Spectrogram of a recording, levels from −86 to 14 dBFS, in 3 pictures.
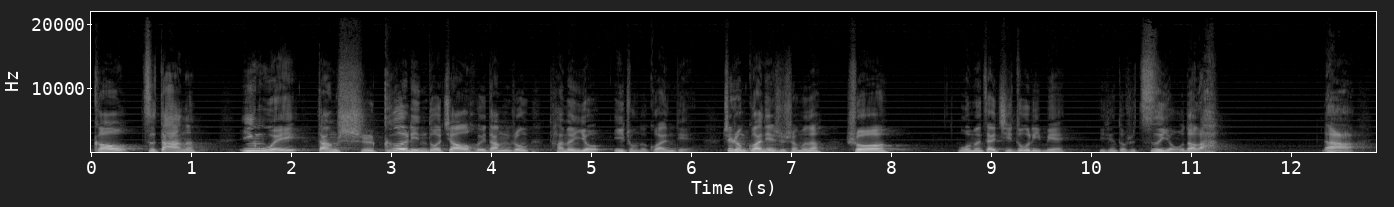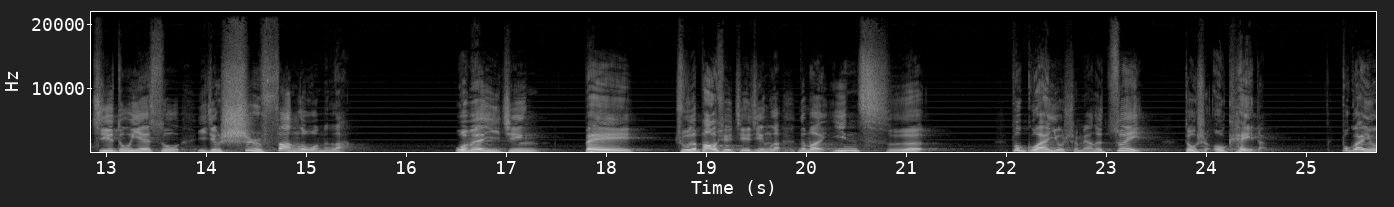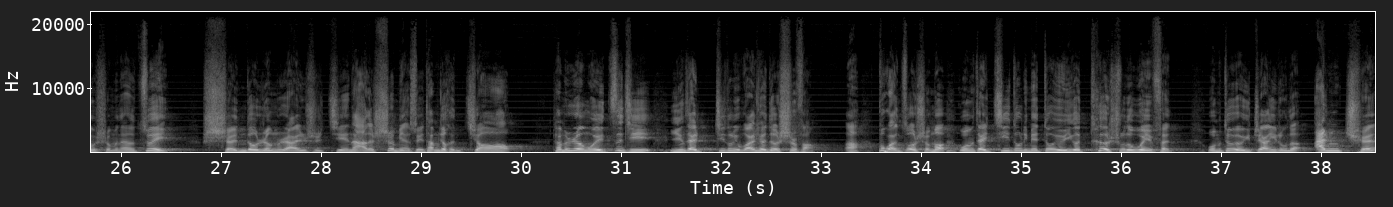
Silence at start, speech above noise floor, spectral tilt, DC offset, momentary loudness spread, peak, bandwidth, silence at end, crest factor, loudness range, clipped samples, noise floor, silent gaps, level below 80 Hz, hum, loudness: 0.05 s; 40 dB; -4.5 dB/octave; under 0.1%; 12 LU; -4 dBFS; over 20 kHz; 0 s; 22 dB; 7 LU; under 0.1%; -65 dBFS; none; -54 dBFS; none; -25 LUFS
